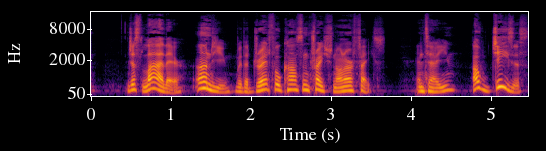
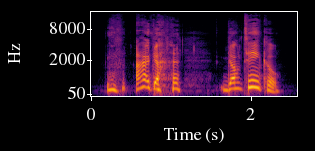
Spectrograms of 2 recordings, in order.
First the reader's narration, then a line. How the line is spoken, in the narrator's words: the big one said, and went weaving and giggling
